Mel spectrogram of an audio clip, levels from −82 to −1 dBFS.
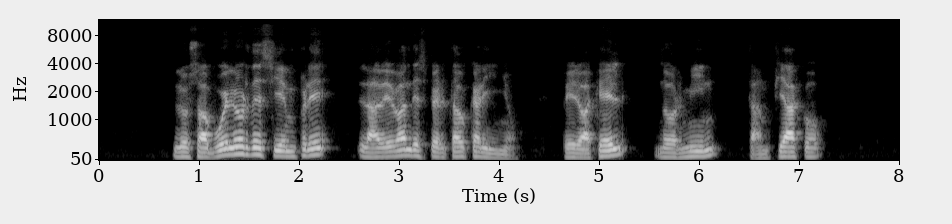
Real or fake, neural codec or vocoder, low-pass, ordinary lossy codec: fake; autoencoder, 48 kHz, 128 numbers a frame, DAC-VAE, trained on Japanese speech; 10.8 kHz; Opus, 32 kbps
